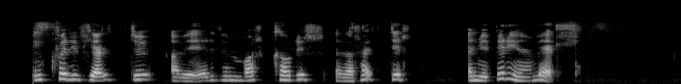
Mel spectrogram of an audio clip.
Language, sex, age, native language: Icelandic, female, 50-59, Icelandic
